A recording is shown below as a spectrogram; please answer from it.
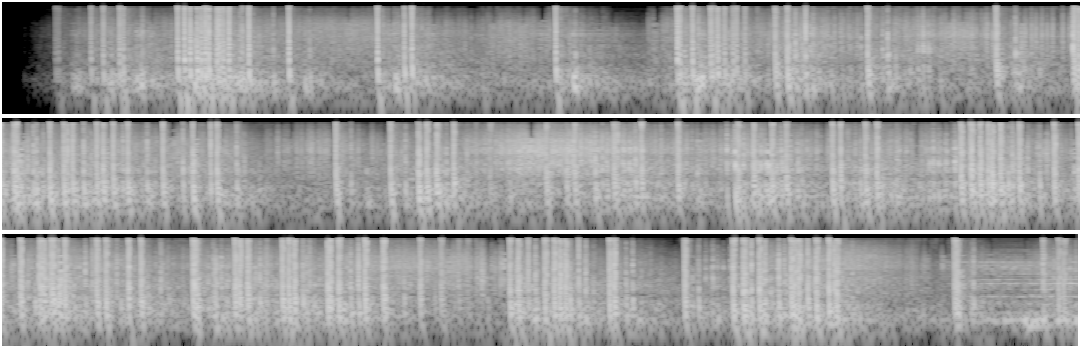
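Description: Daytime fireworks going off in a rapid, dense run of bangs and crackles, with loud surges every second or two.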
